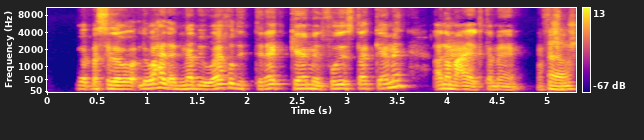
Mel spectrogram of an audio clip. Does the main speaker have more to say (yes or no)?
yes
